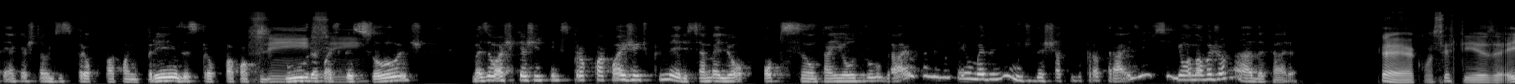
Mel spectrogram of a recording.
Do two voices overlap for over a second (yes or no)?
yes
